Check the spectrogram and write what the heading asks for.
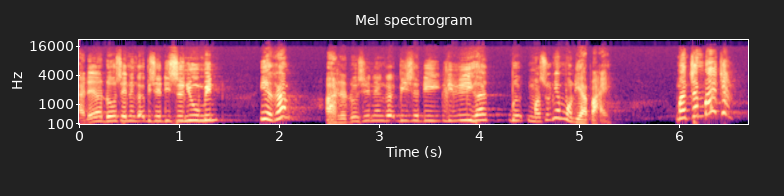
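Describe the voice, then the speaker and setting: A man's voice: very high-pitched, a bit bright. A man from Indonesia preaching a sermon as an evangelist, blunt and scolding, telling stories with quoted dialogue. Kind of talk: sermon with storytelling. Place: church.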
